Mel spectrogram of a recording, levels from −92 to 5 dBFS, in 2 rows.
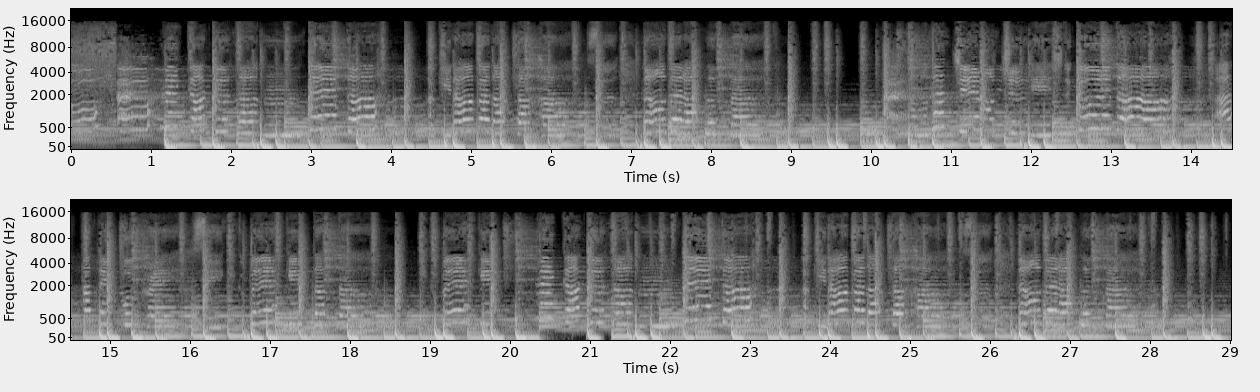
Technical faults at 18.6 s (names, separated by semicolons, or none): repeated buffer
